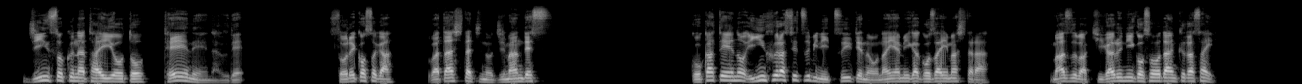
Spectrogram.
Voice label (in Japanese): ナレ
